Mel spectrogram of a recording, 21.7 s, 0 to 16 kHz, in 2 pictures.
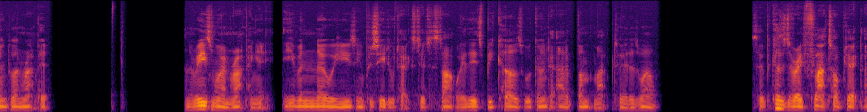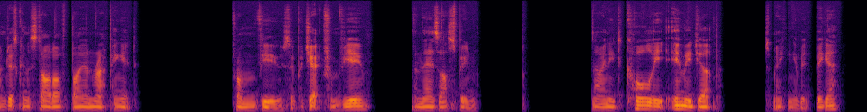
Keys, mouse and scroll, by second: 1.7-6.3 drag, 6.3 middle click, 8.8-9.9 middle drag, 20.6 s.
